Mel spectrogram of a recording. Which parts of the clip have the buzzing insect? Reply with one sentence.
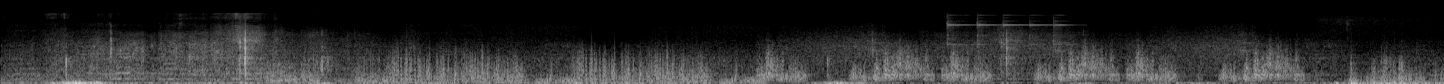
The buzzing insect can be heard from 0.0 to 14.4 s.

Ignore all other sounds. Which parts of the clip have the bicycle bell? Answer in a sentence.
The bicycle bell can be heard from 9.3 to 10.7 s.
